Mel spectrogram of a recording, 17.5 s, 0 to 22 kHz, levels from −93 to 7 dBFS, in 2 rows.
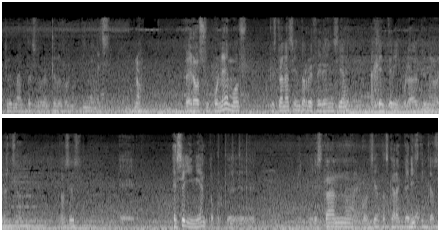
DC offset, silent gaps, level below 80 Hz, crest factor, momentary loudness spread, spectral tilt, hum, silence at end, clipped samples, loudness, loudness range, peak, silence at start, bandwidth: under 0.1%; none; -30 dBFS; 18 dB; 10 LU; -6 dB/octave; none; 0 s; under 0.1%; -25 LUFS; 4 LU; -6 dBFS; 0 s; 12.5 kHz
